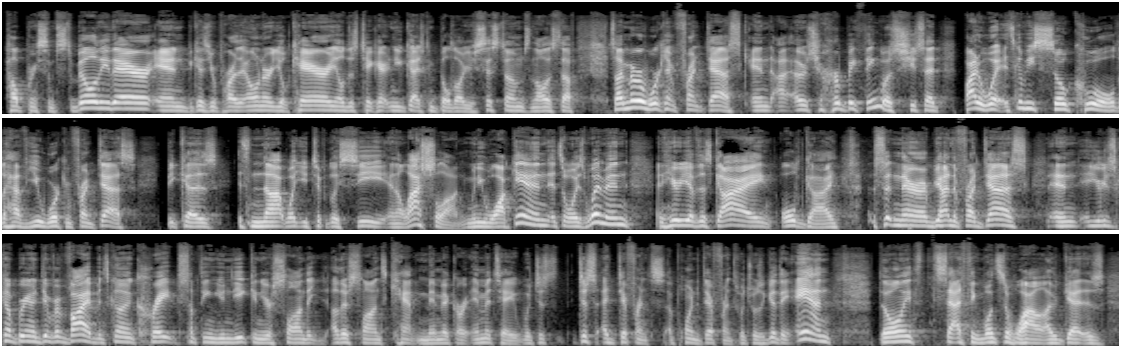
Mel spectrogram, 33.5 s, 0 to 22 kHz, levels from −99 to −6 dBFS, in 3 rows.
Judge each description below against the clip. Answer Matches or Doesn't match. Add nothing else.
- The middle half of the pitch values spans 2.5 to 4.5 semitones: Matches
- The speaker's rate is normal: Doesn't match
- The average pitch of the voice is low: Doesn't match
